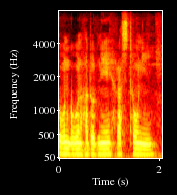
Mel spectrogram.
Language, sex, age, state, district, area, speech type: Bodo, male, 30-45, Assam, Udalguri, urban, spontaneous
